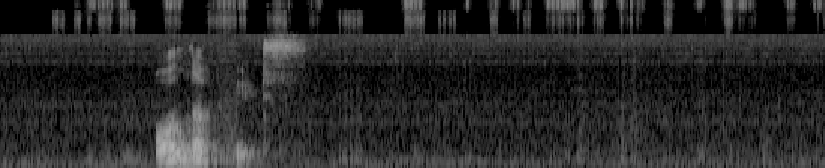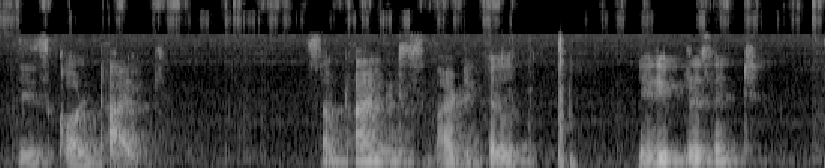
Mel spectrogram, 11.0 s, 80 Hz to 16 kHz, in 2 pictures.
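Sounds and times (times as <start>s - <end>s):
high rapidly pulsing hiss: 0.0s - 11.0s.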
